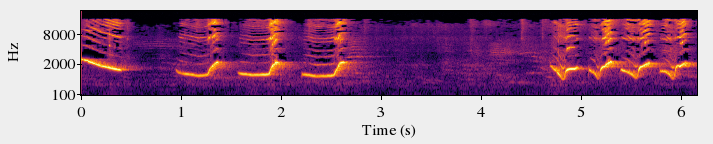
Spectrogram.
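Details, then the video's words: Caged young black-throated laughingthrush singing indoors to provoke rival birds and coach young birds: one clear falling whistle, three upward-hooked whistles, a pause, then a quick string of four rich V-shaped notes. "KHiếu tơ hót dìu bổi cực hay. Khiếu hót hay kích bổi đấu, luyện giọng bổi, chim non."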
